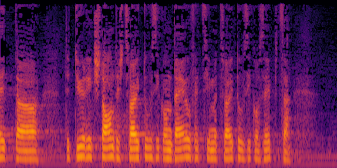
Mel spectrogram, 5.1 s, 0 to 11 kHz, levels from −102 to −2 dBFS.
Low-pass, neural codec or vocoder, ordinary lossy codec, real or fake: none; none; none; real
